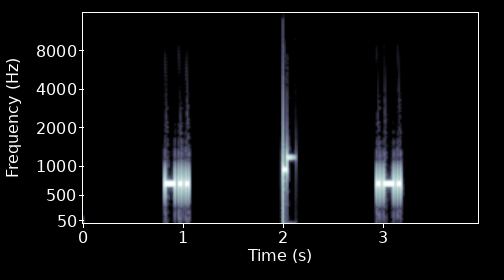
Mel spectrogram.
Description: Morse code, heard as a keyed tone, about 36 wpm, 700 Hz. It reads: D R
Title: Single Character (Letter:Number:Punctuation:Prosign) 35wpm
